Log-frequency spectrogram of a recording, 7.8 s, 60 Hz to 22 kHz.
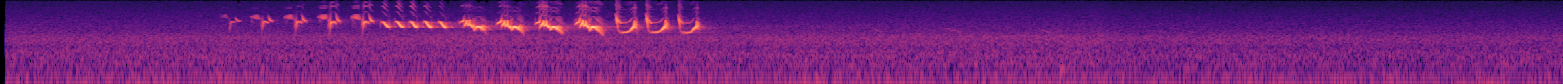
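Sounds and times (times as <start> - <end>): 
common chaffinch singing: 0.0 - 5.5.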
